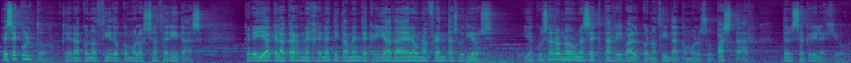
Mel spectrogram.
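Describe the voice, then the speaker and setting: A man voicing a calm, assured and scornful critic of religion, measured and didactic, in a dramatized audiobook. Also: medium pitch, lightly acted. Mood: calm, recounting. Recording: long reverberant hall with music behind. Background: music.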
